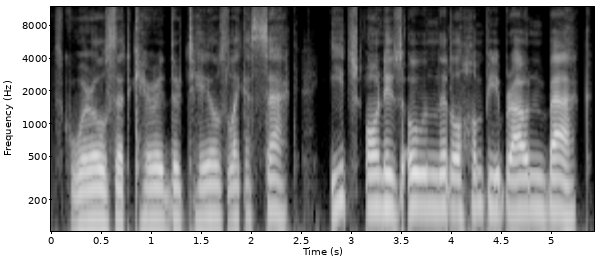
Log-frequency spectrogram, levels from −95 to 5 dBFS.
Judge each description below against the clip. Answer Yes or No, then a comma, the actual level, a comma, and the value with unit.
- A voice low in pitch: No, medium, 150 Hz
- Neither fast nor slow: Yes, average, 175 wpm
